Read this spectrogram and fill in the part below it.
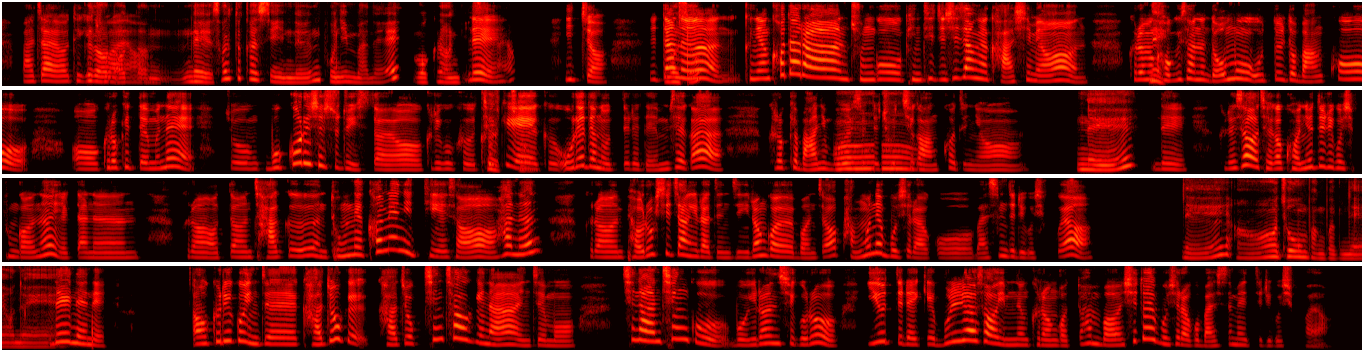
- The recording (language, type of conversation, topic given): Korean, podcast, 중고 옷이나 빈티지 옷을 즐겨 입으시나요? 그 이유는 무엇인가요?
- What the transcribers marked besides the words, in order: other background noise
